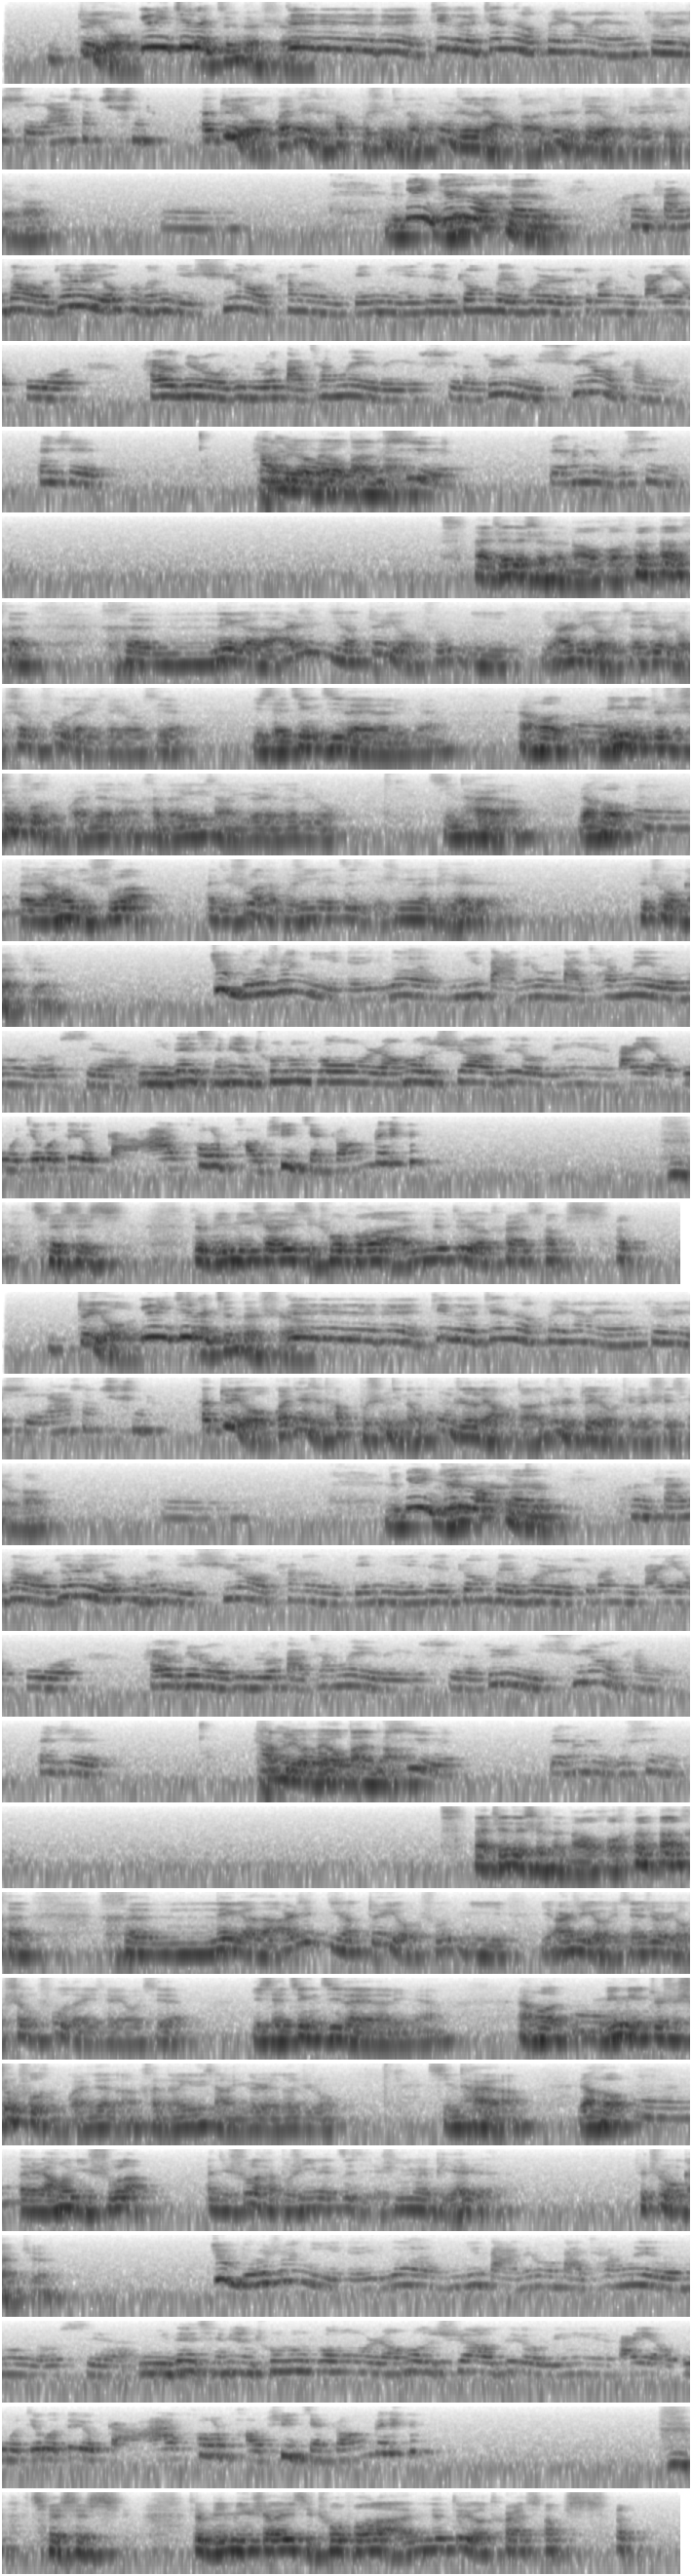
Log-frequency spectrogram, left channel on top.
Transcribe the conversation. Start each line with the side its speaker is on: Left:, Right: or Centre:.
Right: 队友，
Left: 因为这个，
Right: 这哎真的是啊，
Left: 对对对对，这个真的会让人就是血压上升的。
Right: 他队友关键是他不是你能控制得了的，就是队友这个事情哈、
Left: <laughs> 嗯。
Right: 你你没法控制，
Left: 因为你真的很很烦躁，就是有可能你需要他们给你一些装备，或者是帮你打掩护，还有那种就比如说打枪类的也是的，就是你需要他们，但是他们就无视，
Right: 他们又没有办法，
Left: 对，他们就无视你，
Right: 那真的是很恼火，<laughs> 很很那个的。而且你想队友输你，而且有一些就是有胜负的一些游戏，一些竞技类的里面啊，
Left: 嗯
Right: 然后明明就是胜负很关键的，
Left: 嗯
Right: 很能影响一个人的这种心态了。然后，
Left: 嗯，
Right: 呃，然后你输了，啊，你输了还不是因为自己，是因为别人，就这种感觉，
Left: 就比如说你一个你打那种打枪类的那种游戏，你在前面冲冲冲，然后需要队友给你打掩护，结果队友嘎，他会跑去捡装备。
Right: <laughs> 确实是，这明明是要一起冲锋了，你的队友突然消失了，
